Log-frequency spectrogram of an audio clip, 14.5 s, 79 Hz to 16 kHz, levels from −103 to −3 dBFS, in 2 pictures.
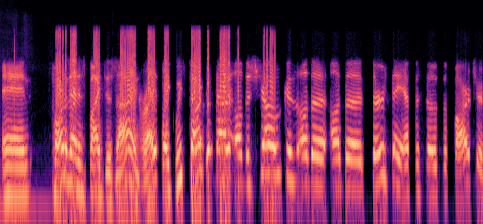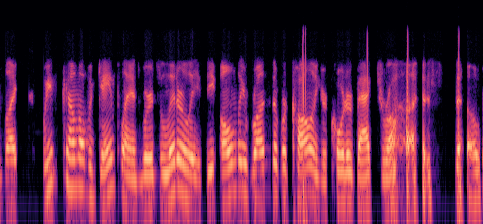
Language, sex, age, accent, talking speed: English, male, 40-59, American, 185 wpm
